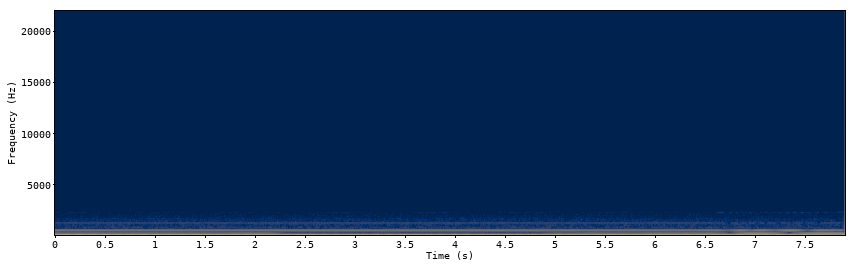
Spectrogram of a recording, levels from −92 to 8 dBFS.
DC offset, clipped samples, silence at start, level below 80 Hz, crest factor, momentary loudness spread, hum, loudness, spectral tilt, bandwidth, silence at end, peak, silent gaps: 0.9%; under 0.1%; 0 s; -22 dBFS; 6 dB; 1 LU; none; -28 LUFS; -14 dB/octave; 0.6 kHz; 0 s; -16 dBFS; none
